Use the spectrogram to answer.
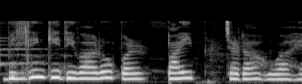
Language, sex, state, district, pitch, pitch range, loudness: Hindi, female, Arunachal Pradesh, Papum Pare, 270 Hz, 250-285 Hz, -12 LUFS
